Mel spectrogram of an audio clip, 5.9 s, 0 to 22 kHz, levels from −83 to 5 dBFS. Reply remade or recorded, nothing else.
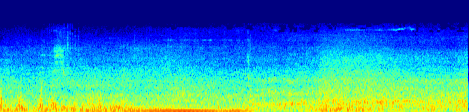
recorded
